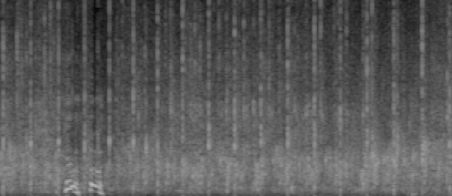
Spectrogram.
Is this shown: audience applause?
yes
